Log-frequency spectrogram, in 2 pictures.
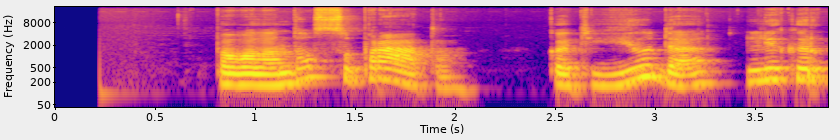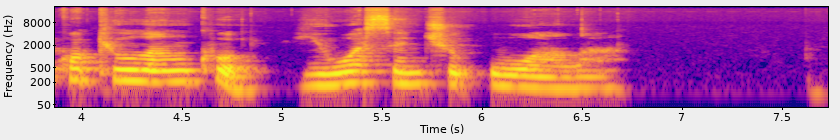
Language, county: Lithuanian, Vilnius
